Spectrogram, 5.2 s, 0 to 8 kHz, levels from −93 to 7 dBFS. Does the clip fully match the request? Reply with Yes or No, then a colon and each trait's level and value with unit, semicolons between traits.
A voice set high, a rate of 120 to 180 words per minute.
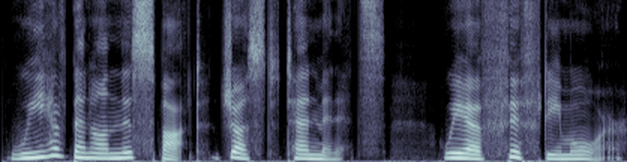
Yes: high, 220 Hz; average, 150 wpm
